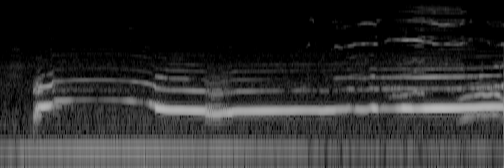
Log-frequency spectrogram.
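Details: Gray wolf. A wolf holds a long, smooth howl that slides down partway through and carries on steady. Near the end, higher rising and wavering howls from other voices join in, forming a brief chorus.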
